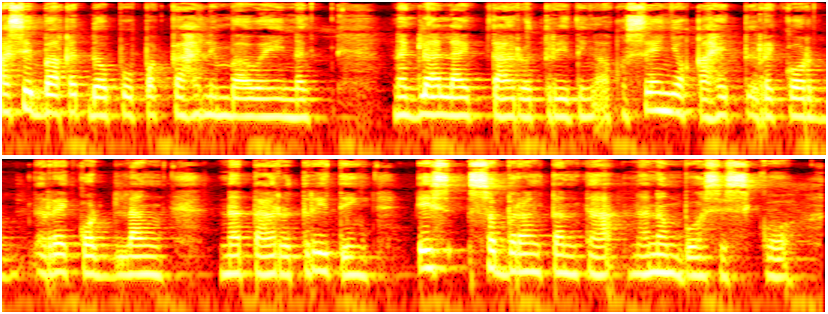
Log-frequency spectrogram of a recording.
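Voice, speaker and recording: At medium pitch and a moderate pace, a woman speaks with a dark, mellow, somewhat breathy tone. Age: 60s. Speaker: tarot reader. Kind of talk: casual vlog announcement.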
